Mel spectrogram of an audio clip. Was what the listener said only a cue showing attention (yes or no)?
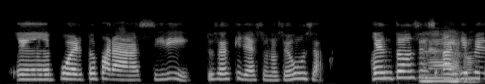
yes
